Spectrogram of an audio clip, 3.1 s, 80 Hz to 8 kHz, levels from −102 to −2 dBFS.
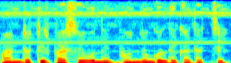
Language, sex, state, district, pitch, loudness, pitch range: Bengali, male, Assam, Hailakandi, 110 Hz, -16 LUFS, 105-115 Hz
